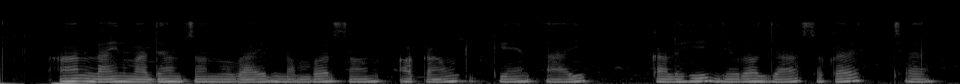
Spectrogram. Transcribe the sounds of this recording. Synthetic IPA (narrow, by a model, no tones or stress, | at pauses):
ɔnlainmad̪ʱjəmsənmoβailnəmbəɾsənəkauɳʈkenai | kalɦid͡ʒəɾəld͡ʒasəkə | t͡ʃʰɛ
